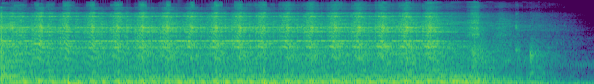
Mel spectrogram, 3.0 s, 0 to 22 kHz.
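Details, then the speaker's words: Hurricane hovercraft twin-cylinder two-stroke that won't run, cranking on the key: quick, even cranking pulses with no skipped strokes, sounding like good compression; later tested at about 140 psi on one cylinder with new plugs. "Yeah, it sounds like it's got compression."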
